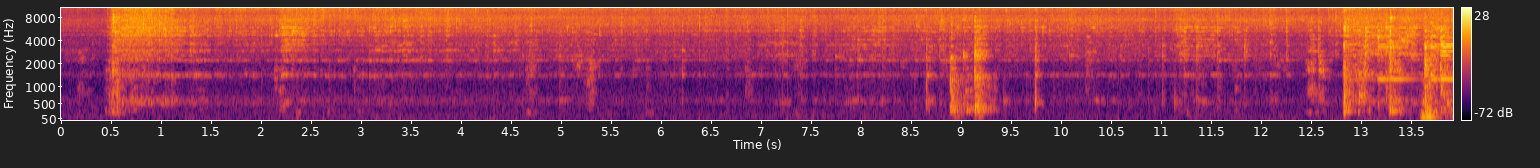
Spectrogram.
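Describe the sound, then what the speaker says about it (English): Chopped shallot sizzles in a hot pan, starting with a sudden hiss as it goes in and continuing as a steady frying crackle, with occasional utensil clinks and stirring scrapes near the end. "Put in the shallot."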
